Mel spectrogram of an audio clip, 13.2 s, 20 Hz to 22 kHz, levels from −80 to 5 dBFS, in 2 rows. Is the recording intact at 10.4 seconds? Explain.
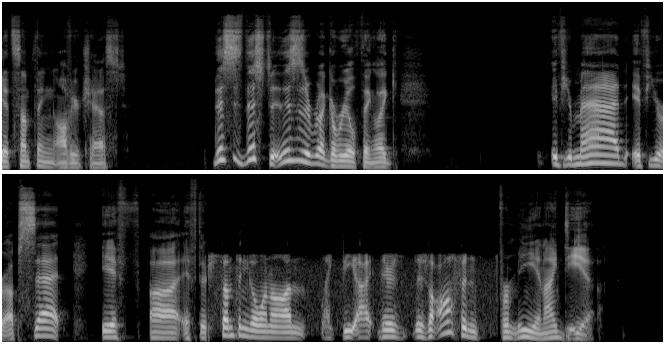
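No. From 8.65 to 11.59 s, after "upset if uh if" and before "me an", the input likely switched to a poorer device. The speech turns dull and boxy, with new background noise about 35 dB down and no level change. A spectrogram shows everything above 3 kHz sharply cut away, and the waveform has a 20 ms gap at the switch.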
